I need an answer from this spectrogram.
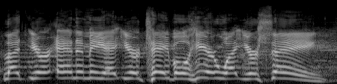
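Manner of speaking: shouted high preaching, driving the crowd; preaching at full force. Acted. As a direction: preach it out loud to the whole room.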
